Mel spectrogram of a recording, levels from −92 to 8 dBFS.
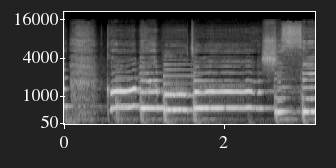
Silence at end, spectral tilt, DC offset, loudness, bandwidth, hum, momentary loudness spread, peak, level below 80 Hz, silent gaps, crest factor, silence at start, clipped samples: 0 s; -1.5 dB/octave; under 0.1%; -13 LUFS; 15.5 kHz; none; 9 LU; -2 dBFS; -58 dBFS; none; 12 dB; 0 s; under 0.1%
